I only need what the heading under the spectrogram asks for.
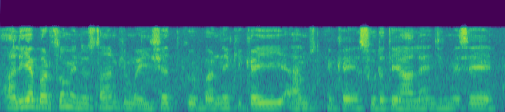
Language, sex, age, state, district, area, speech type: Urdu, male, 18-30, Uttar Pradesh, Azamgarh, rural, spontaneous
